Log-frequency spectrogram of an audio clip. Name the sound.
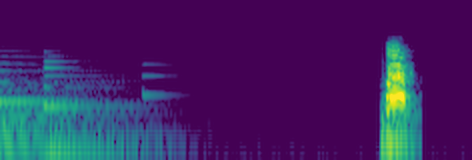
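goose honking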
